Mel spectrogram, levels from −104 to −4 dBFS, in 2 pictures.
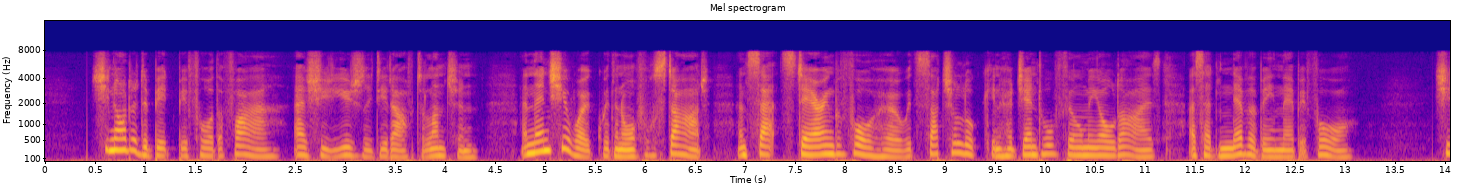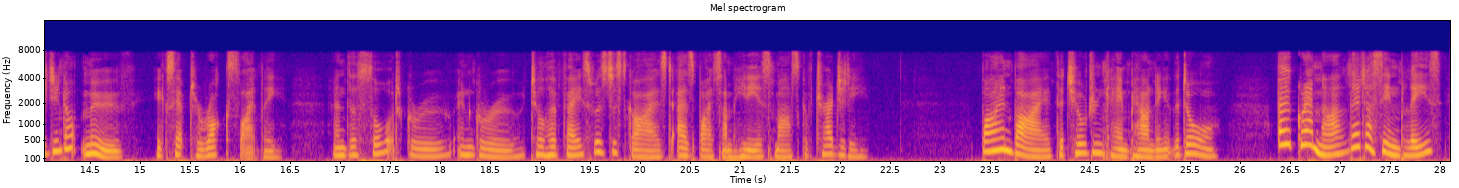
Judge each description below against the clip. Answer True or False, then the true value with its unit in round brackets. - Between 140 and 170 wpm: False (180 wpm)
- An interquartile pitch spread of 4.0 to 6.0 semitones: True (5.0 semitones)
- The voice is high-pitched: False (160 Hz)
